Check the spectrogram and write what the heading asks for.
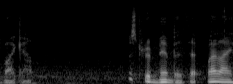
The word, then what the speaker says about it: Viscount: I think I'm almost positive this is supposed to be Viscount. I don't think the S is pronounced. Pretty sure it's Viscount.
